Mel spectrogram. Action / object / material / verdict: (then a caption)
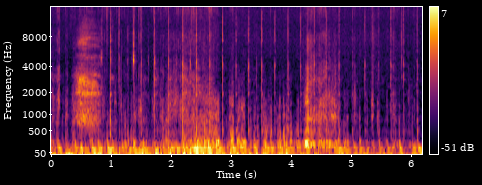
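scrape / foam microphone windscreen scratched by fingernails / foam / none. Long acrylic nails on both hands scratch a soft, hollow-backed black foam microphone cover. The result is a dense, uneven rustling and scraping with a heavy low rumble, dotted with quick, sharp clicks and brief bright hiss.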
